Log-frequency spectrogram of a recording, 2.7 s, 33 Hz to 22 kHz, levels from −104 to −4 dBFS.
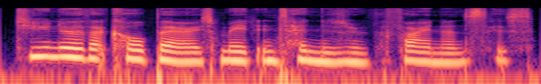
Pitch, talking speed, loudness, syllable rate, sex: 210 Hz, 245 wpm, -18 LUFS, 6.3 syllables/s, female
